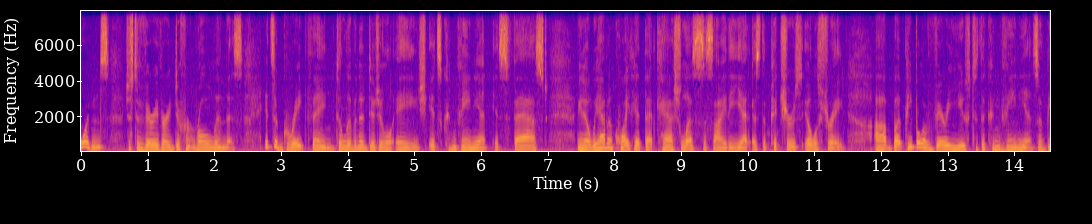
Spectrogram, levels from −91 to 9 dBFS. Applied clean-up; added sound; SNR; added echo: none; none; none; none.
